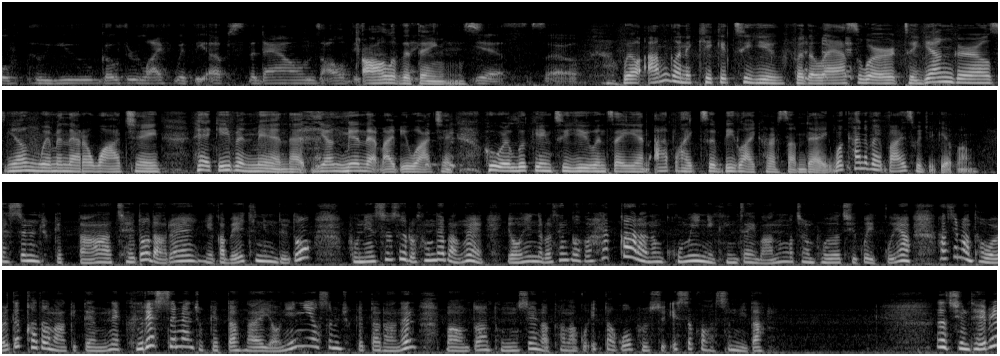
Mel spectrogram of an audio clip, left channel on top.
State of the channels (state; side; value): different; both; correlation 0.00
